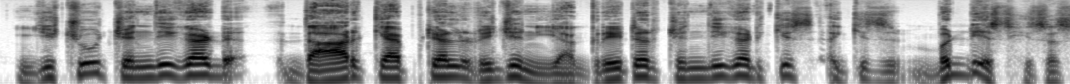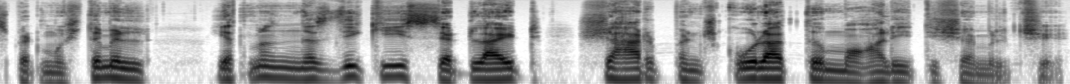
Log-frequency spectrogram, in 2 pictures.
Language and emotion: Kashmiri, neutral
